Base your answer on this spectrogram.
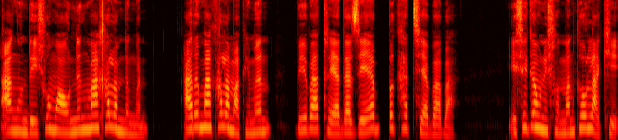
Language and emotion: Bodo, disgusted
